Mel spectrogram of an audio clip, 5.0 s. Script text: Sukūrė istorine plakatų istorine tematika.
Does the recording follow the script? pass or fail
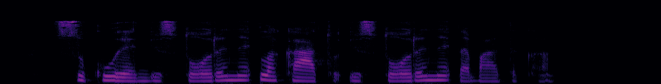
pass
